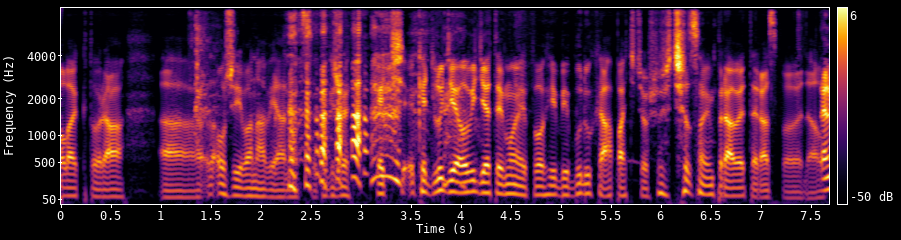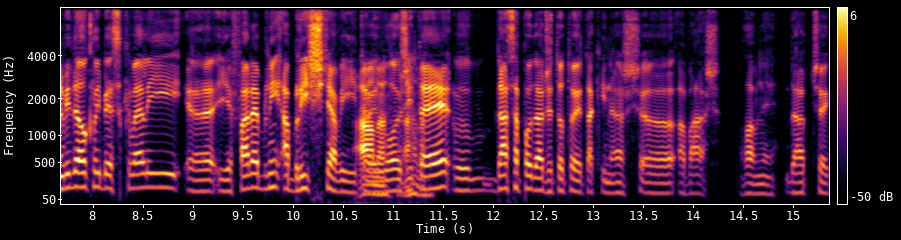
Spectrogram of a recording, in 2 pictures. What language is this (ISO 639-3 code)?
slk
